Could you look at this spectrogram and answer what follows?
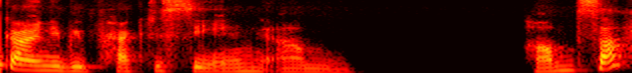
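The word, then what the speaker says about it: ahimsa: Um, I'm going to be practicing um Hamsa. How do you how do you pronounce it? Aimsa. Aimsa.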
